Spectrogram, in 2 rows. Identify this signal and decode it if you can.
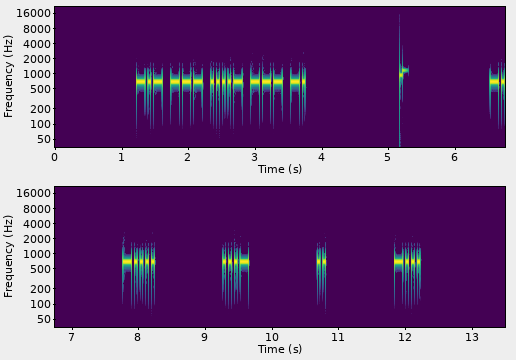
Morse code, heard as a keyed tone, about 28 wpm, spaced as for 12 wpm, 700 Hz. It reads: KO4ON N6VIB
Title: USA Call Signs - 5 Characters - 8x Character Spacing - 28wpm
